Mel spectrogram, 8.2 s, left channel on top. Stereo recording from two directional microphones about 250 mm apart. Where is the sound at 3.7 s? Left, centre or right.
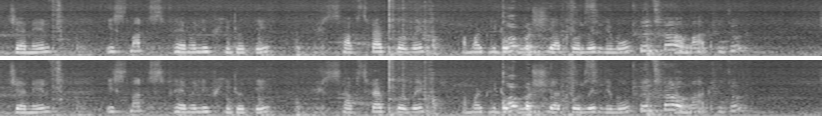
Centre.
